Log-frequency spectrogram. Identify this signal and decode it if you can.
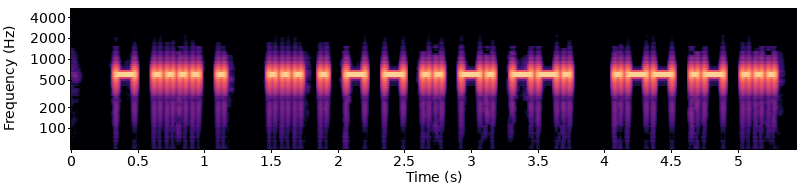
Morse code, heard as a keyed tone, about 25 wpm, 600 Hz. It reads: THE SETTING WAS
